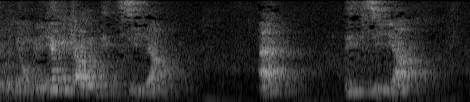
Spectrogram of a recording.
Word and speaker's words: D'Izzia: Dizia. Uno lo legge la prima volta, può sbagliare l'accento, dire Dizia. Però te lo dico, te lo spiego, dico Dizia.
